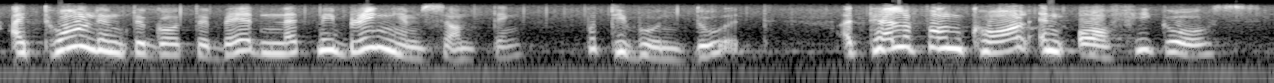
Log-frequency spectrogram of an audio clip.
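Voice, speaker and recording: A cold, scheming actress. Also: female voice, a little high, very animated, normal speed. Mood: worried. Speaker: actress in radio drama. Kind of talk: 1940s radio acting. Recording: dull old radio broadcast.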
